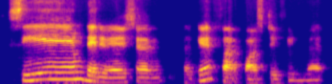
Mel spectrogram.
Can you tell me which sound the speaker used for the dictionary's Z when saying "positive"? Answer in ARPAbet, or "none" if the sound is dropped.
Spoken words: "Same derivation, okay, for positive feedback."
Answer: S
